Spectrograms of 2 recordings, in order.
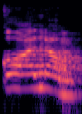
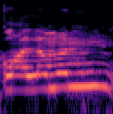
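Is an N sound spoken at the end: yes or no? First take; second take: no; yes. First: The word ends without any N sound. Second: The word ends with an N sound. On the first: The speaker calls it right. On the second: The speaker calls it wrong. "કોલમન એવું નથી બોલ્યું"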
